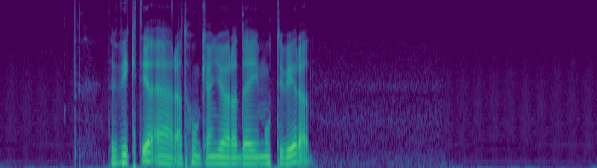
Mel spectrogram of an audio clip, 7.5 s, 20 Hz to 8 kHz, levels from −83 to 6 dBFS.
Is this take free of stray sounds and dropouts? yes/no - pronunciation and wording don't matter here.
yes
